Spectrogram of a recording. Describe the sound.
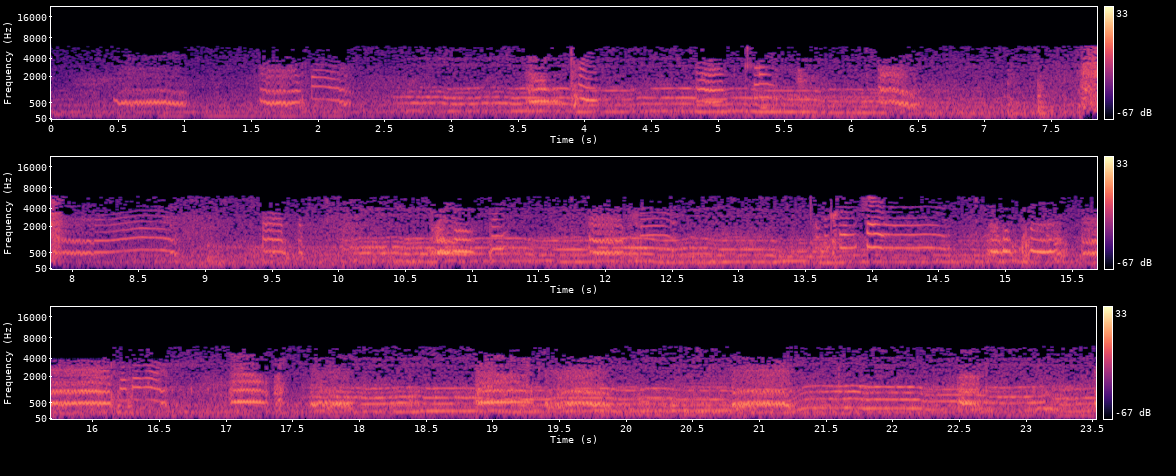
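Two cats meow back and forth continuously, as if talking to each other. Many drawn-out, wavering meows and yowls rise and fall in pitch, overlapping and answering one another with no talk over them.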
